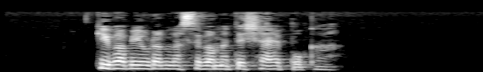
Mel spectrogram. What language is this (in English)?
Catalan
